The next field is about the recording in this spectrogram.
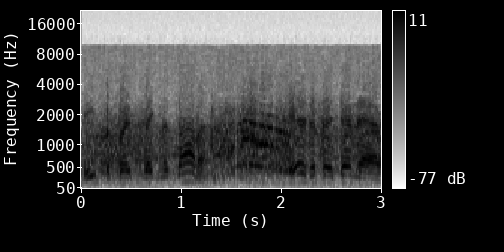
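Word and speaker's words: Pignatano: Letters used to come in from people saying it should be pronounced pinatano and Joe said he preferred Pnitano.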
